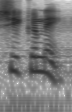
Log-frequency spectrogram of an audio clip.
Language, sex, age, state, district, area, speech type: Marathi, female, 30-45, Maharashtra, Buldhana, urban, read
